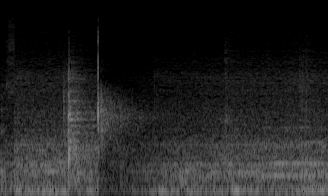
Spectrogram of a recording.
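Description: Two sharp clicks of carom billiard balls striking, about a fifth of a second apart, over the low steady background noise of the hall.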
